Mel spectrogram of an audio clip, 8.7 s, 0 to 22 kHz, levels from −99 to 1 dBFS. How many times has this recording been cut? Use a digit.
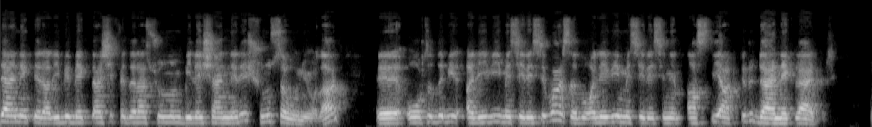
0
